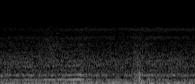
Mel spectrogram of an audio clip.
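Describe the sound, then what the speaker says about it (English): Honeybees swarm around a hive crowded with burr comb, a steady close insect drone filling the short stretch with a brief louder swell near the end. "Don't want to kill all these bees"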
